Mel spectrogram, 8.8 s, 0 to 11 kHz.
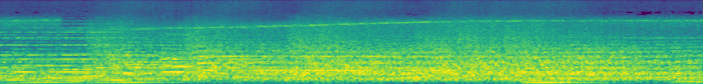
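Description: Heavy multi-engine drone of B-29 bombers over Korea, a steady dense roar filling the whole stretch with a faint rising whine, no voices.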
